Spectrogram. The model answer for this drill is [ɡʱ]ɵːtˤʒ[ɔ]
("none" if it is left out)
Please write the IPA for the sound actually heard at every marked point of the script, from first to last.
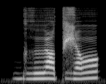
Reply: ɡʱ, ɔ

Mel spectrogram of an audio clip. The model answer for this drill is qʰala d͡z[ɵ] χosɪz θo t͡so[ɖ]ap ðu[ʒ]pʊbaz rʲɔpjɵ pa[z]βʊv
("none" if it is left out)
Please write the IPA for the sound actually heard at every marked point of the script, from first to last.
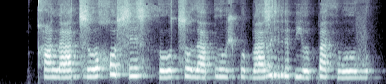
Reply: ʊ, ð, ʒ, θ

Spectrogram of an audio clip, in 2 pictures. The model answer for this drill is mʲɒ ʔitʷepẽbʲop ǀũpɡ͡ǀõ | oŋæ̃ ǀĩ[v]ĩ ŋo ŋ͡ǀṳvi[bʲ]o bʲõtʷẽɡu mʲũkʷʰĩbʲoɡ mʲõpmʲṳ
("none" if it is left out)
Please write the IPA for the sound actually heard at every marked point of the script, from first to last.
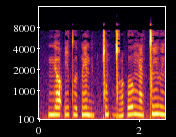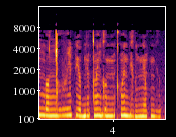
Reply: v, pʲ

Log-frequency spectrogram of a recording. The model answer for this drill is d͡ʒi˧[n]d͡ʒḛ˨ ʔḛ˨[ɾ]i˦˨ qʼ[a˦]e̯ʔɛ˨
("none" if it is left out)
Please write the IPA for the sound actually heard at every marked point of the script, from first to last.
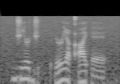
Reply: ɹ, ɹ, a˦

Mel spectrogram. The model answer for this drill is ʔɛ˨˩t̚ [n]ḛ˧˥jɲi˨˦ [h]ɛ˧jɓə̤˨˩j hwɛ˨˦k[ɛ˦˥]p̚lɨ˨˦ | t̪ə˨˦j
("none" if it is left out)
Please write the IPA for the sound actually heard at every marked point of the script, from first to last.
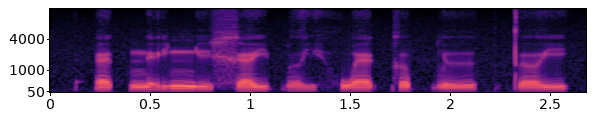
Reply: n, x, ə˦˥

